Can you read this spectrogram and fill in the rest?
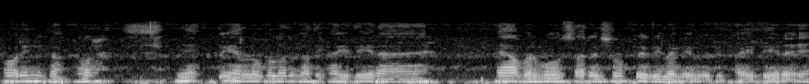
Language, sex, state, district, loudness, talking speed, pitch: Hindi, male, Haryana, Rohtak, -17 LUFS, 140 wpm, 120 Hz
